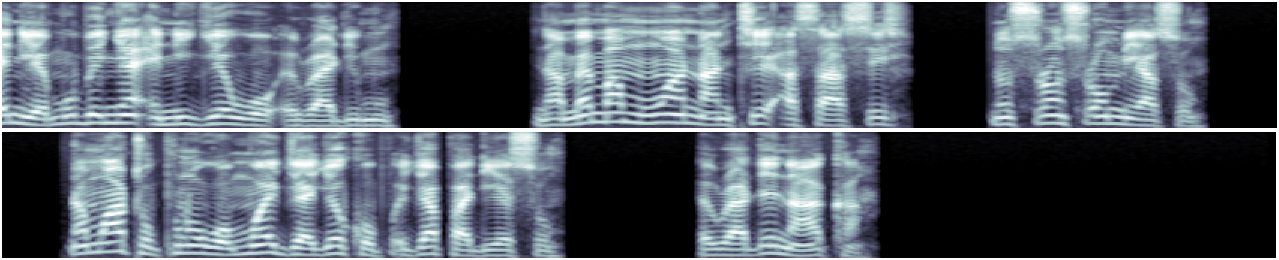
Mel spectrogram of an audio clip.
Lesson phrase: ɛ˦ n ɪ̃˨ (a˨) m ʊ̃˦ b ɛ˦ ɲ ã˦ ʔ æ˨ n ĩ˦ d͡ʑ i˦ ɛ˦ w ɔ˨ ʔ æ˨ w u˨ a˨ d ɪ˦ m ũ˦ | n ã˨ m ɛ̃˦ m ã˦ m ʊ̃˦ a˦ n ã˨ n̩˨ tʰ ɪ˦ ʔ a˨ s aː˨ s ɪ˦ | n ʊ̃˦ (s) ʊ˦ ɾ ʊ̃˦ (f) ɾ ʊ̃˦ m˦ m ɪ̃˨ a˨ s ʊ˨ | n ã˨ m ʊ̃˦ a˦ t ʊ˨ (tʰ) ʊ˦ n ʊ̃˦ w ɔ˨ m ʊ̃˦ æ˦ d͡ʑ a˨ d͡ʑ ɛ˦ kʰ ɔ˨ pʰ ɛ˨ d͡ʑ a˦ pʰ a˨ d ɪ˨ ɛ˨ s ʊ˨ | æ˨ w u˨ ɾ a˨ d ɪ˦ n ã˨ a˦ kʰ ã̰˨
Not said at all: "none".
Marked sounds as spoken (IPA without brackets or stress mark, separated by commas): ɛ˨, s, s, pʰ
